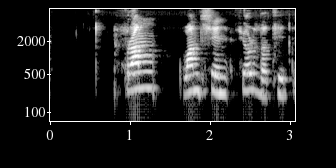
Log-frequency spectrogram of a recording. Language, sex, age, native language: Icelandic, male, 10, Icelandic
